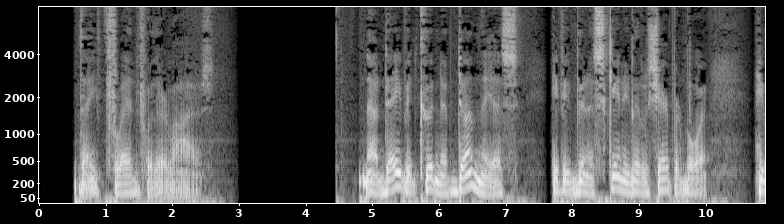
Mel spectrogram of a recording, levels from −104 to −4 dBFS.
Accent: American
